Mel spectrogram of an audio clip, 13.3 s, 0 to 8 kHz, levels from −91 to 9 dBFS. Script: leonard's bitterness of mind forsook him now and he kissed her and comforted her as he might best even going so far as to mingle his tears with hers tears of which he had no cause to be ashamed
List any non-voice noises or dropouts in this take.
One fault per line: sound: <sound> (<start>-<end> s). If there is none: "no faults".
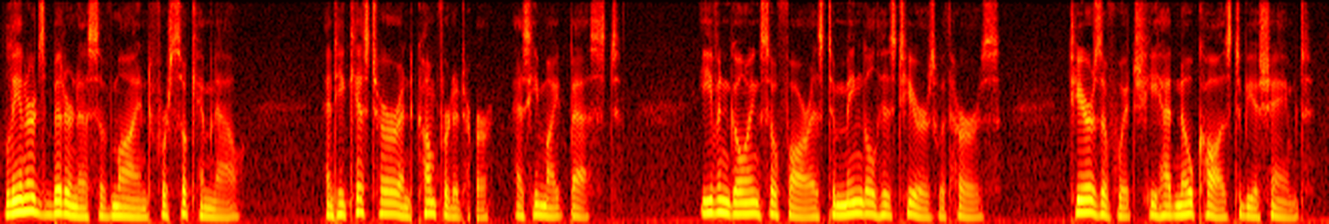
sound: dropout (4.7-4.8 s)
